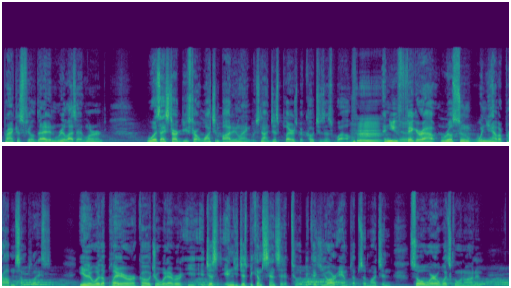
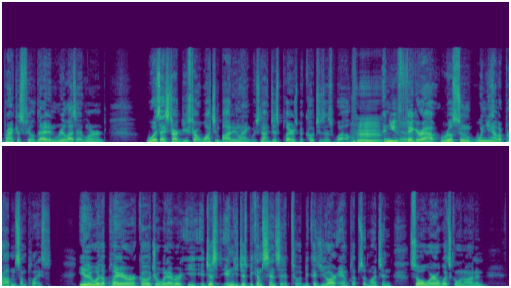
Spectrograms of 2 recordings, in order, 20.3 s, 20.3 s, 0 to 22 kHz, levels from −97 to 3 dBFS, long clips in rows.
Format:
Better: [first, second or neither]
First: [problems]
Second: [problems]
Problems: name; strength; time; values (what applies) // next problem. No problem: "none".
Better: second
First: animal sounds; noticeable; throughout; 10 dB below the speech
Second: none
